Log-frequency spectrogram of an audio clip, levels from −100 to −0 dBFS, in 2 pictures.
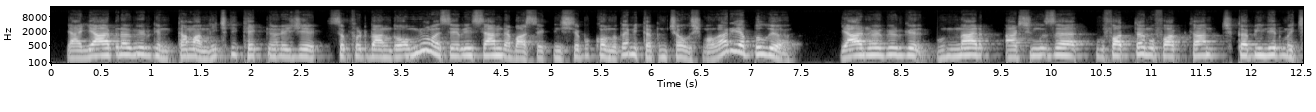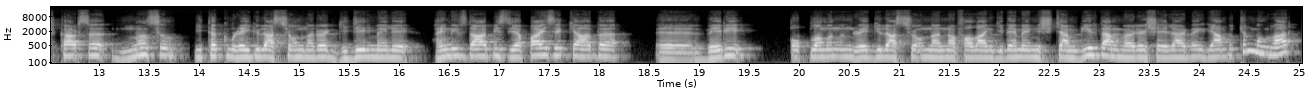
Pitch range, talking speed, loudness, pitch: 160-190 Hz, 125 wpm, -21 LUFS, 175 Hz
